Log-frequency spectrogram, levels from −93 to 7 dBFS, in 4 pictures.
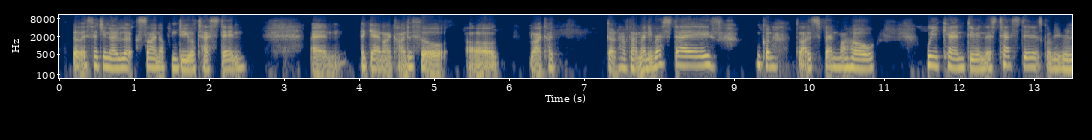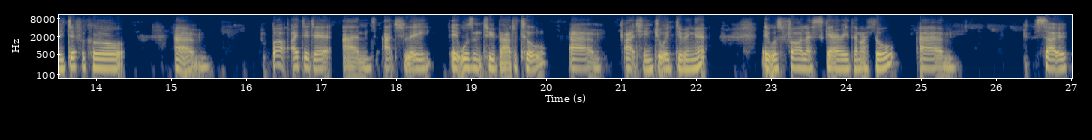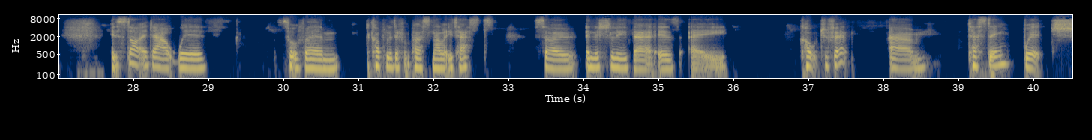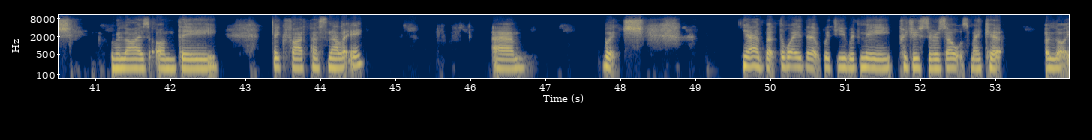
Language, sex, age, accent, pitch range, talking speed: English, female, 20-39, British, 165-195 Hz, 130 wpm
